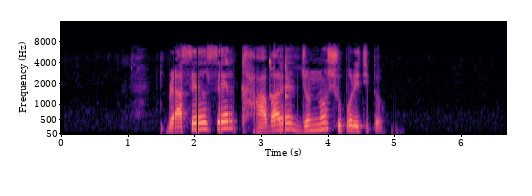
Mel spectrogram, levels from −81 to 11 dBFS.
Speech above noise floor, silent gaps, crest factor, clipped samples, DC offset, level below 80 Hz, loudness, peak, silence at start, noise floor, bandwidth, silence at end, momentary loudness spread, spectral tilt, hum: 51 dB; none; 18 dB; under 0.1%; under 0.1%; -50 dBFS; -15 LUFS; 0 dBFS; 1.6 s; -66 dBFS; 7.6 kHz; 1.85 s; 9 LU; -4 dB/octave; none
